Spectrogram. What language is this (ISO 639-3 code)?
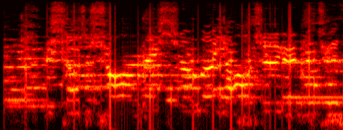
zho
